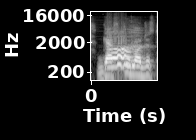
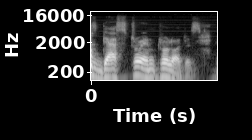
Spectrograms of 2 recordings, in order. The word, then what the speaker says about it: gastroenterologist: गैस्ट्रोलॉजिस्ट ही बोलते हैं। हाँ, It is gastroenterologist.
